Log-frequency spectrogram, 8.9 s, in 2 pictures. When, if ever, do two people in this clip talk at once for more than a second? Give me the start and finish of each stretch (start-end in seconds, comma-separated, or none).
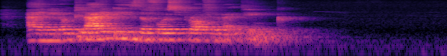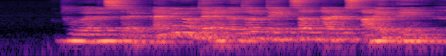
none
